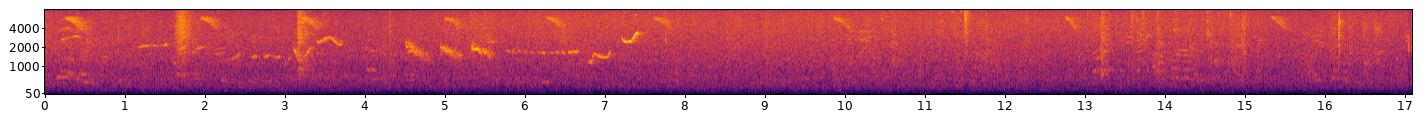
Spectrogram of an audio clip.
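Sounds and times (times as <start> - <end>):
background hiss: 0.0 - 13.9
songbird whistling: 1.2 - 3.8, 4.5 - 7.5.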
